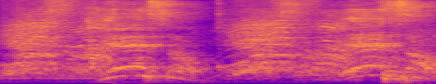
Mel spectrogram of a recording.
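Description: Several voices shouting and crying out loudly over a crowd, in repeated rising-and-falling cries with short breaks between them. It is loud prayer over people receiving the laying on of hands.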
